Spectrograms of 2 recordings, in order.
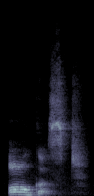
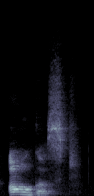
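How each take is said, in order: Both takes have the same delivery.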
